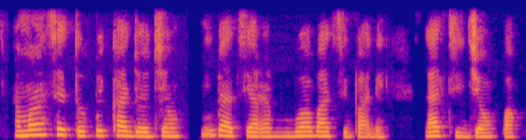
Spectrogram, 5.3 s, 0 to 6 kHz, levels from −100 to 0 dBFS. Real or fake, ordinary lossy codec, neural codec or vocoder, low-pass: real; none; none; 5.4 kHz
